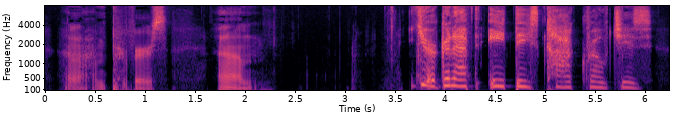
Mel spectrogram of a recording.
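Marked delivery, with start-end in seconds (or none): 3.7-6.1 very high-pitched, yelling, hollering game-show host voice. Imitating Fear Factor's Joe Rogan announcing a challenge: yelling Joe Rogan impression. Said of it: "he's yelling all the time".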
